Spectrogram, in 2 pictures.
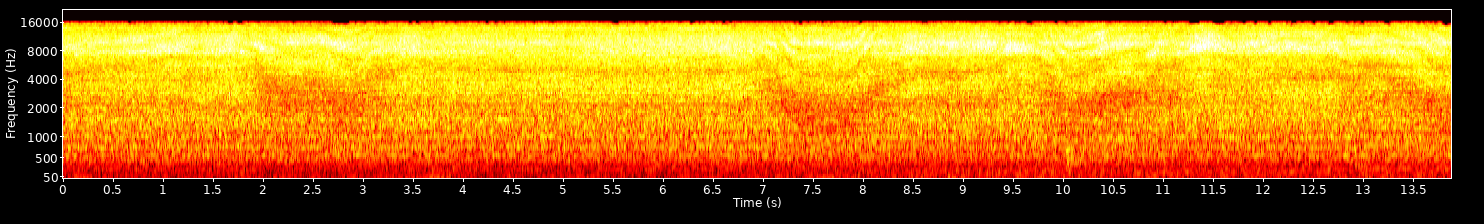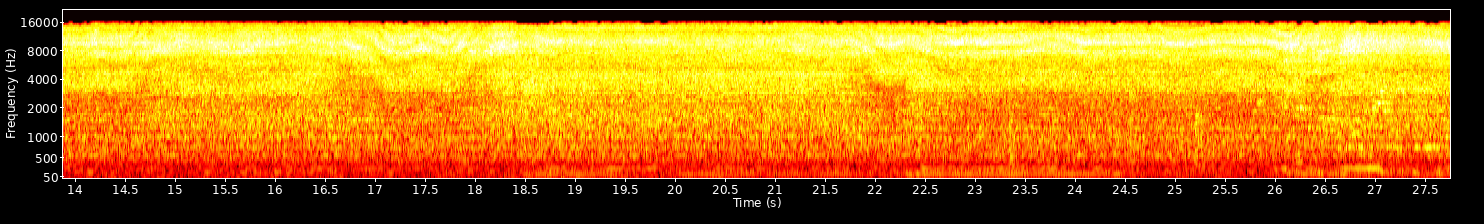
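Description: A gas torch roars steadily with a hissing flame.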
